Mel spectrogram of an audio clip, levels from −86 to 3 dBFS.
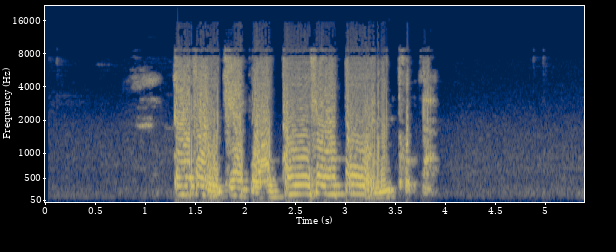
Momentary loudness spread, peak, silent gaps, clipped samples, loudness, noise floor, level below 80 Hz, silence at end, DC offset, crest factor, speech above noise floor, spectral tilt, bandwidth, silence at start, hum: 11 LU; 0 dBFS; none; under 0.1%; -12 LUFS; -49 dBFS; -50 dBFS; 1.45 s; under 0.1%; 14 dB; 37 dB; -3.5 dB/octave; 15.5 kHz; 0.9 s; none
